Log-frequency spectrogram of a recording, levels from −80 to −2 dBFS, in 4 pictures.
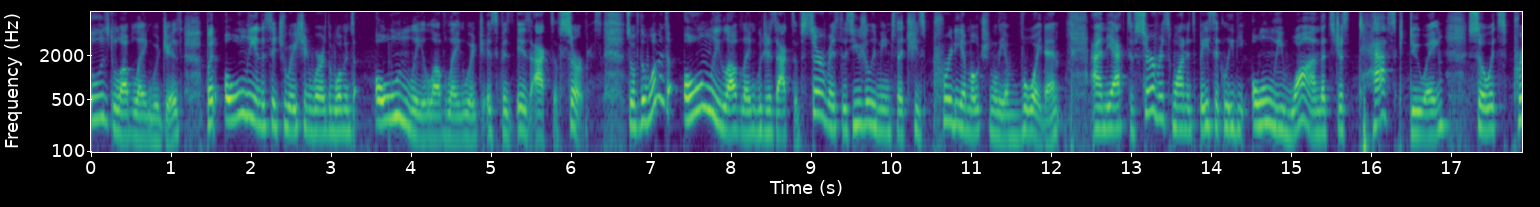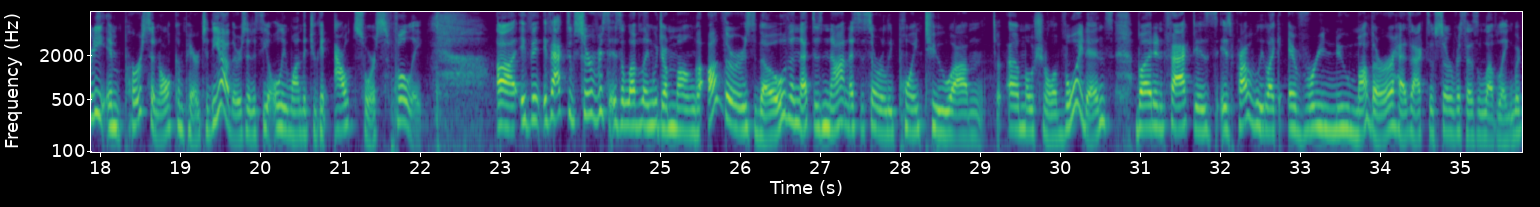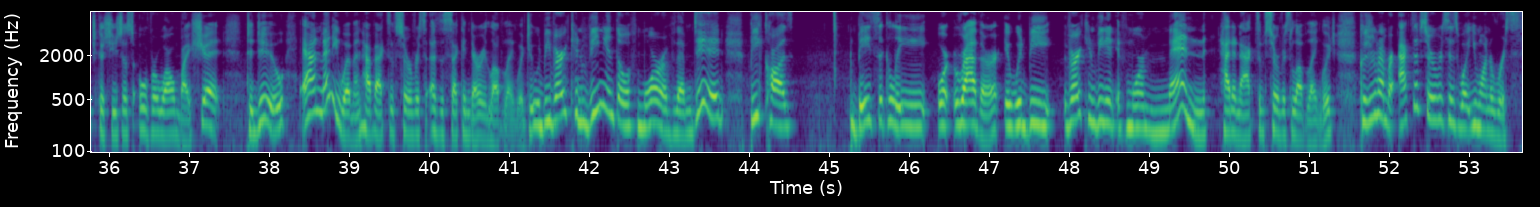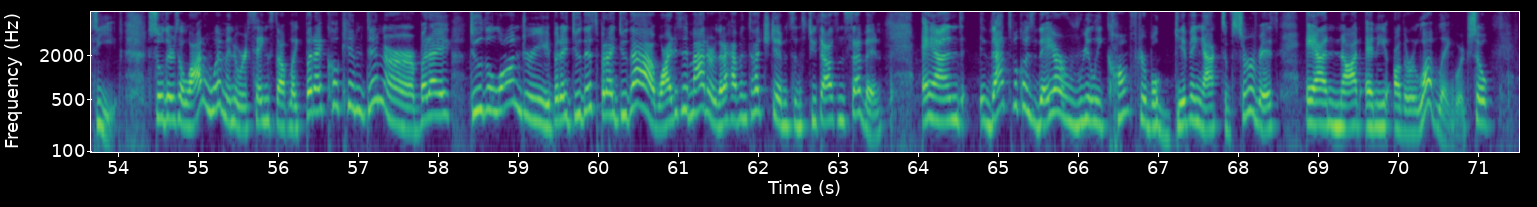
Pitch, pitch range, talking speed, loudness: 220 Hz, 190-265 Hz, 190 wpm, -22 LUFS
